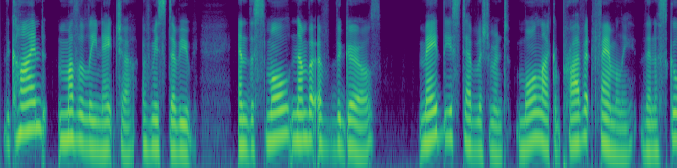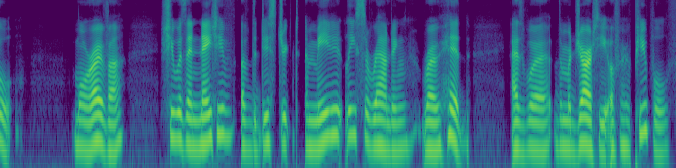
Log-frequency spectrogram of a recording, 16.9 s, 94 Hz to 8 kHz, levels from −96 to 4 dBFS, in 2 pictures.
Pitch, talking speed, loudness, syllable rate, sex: 175 Hz, 155 wpm, -21 LUFS, 5.2 syllables/s, female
